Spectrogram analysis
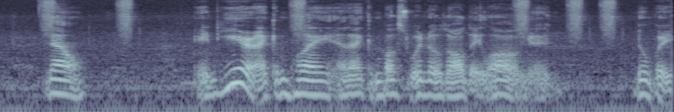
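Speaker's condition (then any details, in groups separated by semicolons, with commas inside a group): Cerebral palsy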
